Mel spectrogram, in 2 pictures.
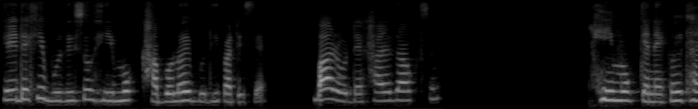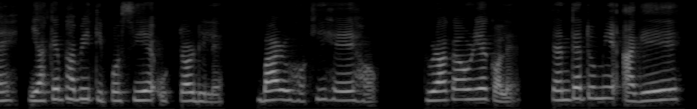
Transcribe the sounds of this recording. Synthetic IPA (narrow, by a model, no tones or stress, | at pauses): xejdekʰibuzisʊ̃ɦijmʊkʰːabɔlojbudʱipatisɛ̰ | baɹudɛkʰaɹɛzawkʰsʊn | hijmʊkːɛnɛkojkʰajijakɛbʱabitiposiɛʔutːɔɹdilɛ | baɹuɦɔkʰiɦeɦɔ̰k̚ | dʱuɹakaw̃ɹiɛkɔlɛ̰ | tɛntɛtumiʔaɡɛ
